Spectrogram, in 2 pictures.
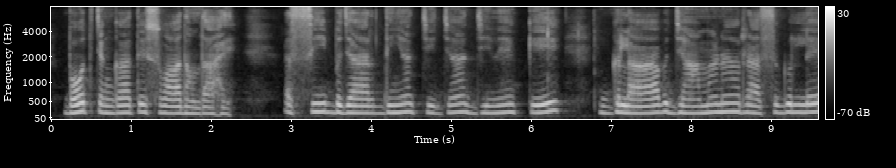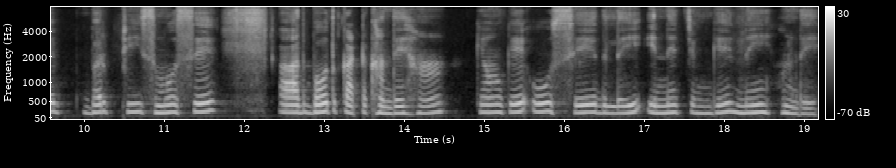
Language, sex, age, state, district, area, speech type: Punjabi, female, 45-60, Punjab, Patiala, rural, spontaneous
